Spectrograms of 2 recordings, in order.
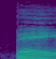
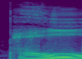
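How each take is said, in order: First: The vowel glides smoothly up into an ee. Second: It is said as two separate full syllables. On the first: The speaker calls it right. "이렇게 이가 따라간다" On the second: The speaker calls it wrong. "이러면 안 되겠죠. 그럼 두 개를 읽는 거죠"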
